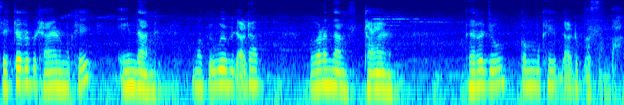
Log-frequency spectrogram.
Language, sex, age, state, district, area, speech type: Sindhi, female, 60+, Madhya Pradesh, Katni, urban, spontaneous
